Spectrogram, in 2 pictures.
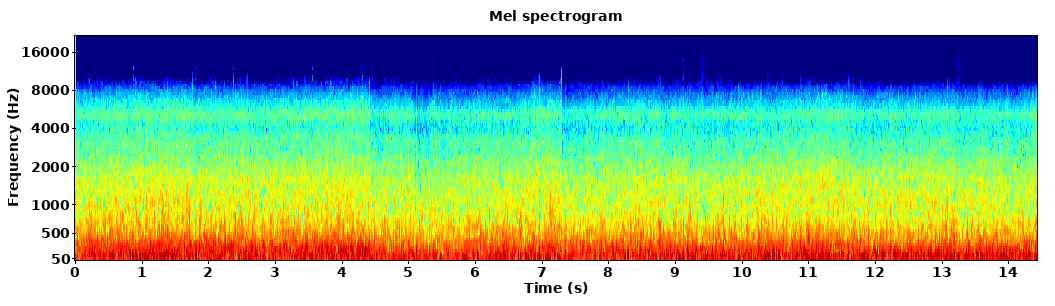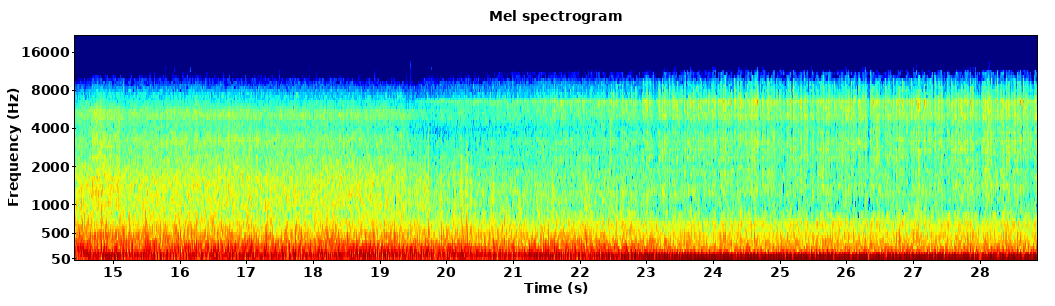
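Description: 1986 Monte Carlo SS's small-block Chevy V8 through a Flowmaster exhaust, heard beside the rear tyre over road and wind noise as the car cruises. The engine note falls as the car slows down, and for the last several seconds it settles into a steady low idle at a stop.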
